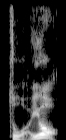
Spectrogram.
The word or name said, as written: zuo3 you4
